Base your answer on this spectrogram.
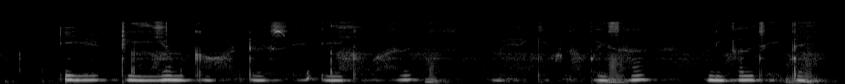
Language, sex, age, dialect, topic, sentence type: Magahi, female, 60-100, Central/Standard, banking, question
